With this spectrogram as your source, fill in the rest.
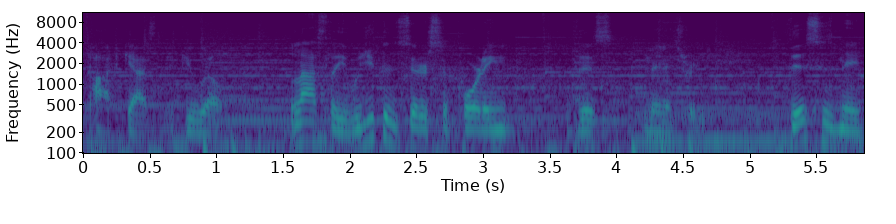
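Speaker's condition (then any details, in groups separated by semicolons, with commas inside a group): No condition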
